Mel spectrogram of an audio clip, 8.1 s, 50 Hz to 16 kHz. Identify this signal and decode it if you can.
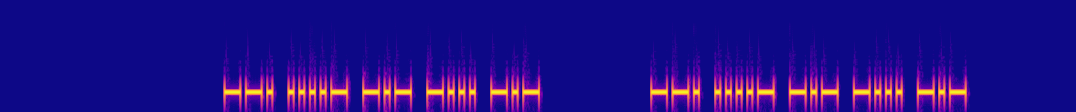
Morse code, heard as a keyed tone, about 30 wpm, 700 Hz. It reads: G4KBK G4KBK
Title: DXCC-100 Call Signs - 5 Characters - Repeated 2x - 30wpm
